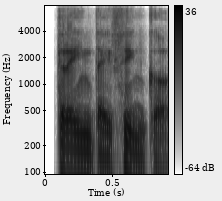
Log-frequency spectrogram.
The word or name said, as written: 35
